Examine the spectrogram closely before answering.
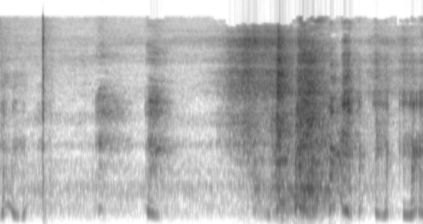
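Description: A woman laughing and chuckling in short vocal bursts, with a louder breathy burst about two and a half seconds in.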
